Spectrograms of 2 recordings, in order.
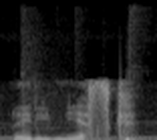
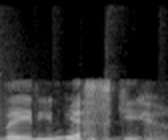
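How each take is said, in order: First: The name ends with little 'ee' sound. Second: The name ends with a clear 'ee' sound. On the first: The speaker calls it right. "I think there's less E sound on the end" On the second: The speaker calls it wrong. "I'm probably butchering that pronunciation"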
